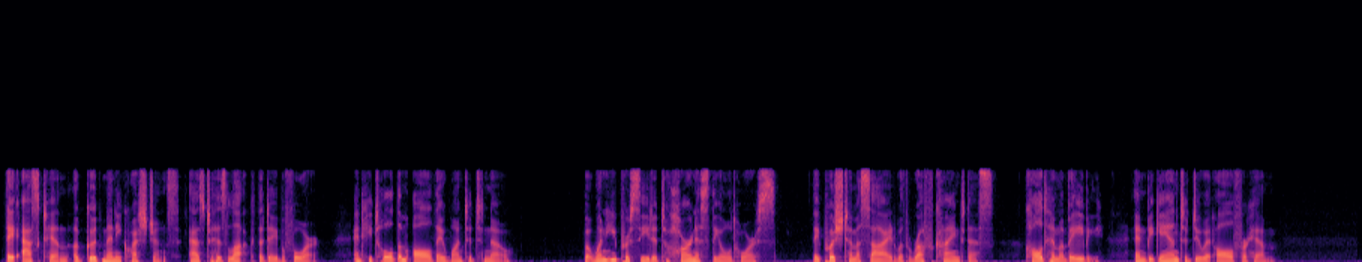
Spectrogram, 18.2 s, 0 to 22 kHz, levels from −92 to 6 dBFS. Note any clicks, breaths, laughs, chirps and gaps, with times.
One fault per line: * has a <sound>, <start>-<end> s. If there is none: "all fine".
all fine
